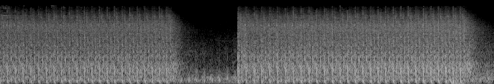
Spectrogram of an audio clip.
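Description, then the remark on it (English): Loud bursts of rapid machine gun fire from a helicopter, two long sustained volleys separated by a brief pause, with a dense metallic clatter of rounds striking the front of a car and pocking its hood, and no voices. “The helicopter made another pass, this time hitting the front of the car.”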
